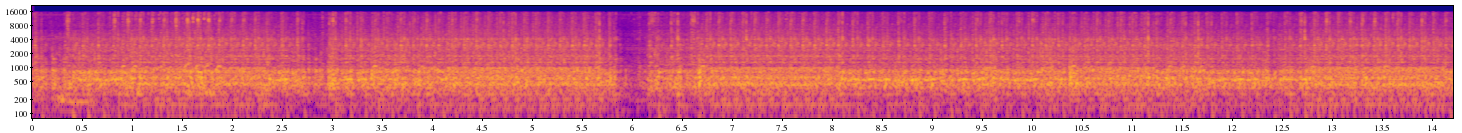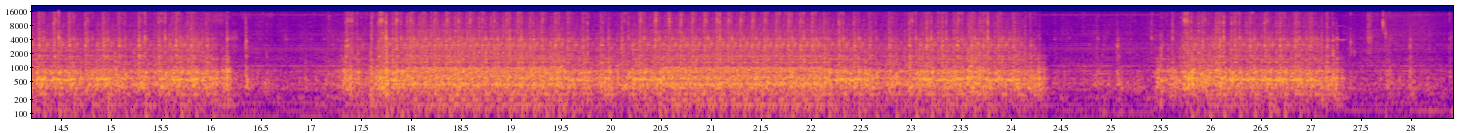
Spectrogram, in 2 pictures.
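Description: Janome Continental M8 sewing machine stitching fast in free-motion quilting under its Accurate Stitch Regulator, which sets the stitch speed by how fast the fabric is moved. The stitching drops off three times, briefly about six seconds in and for a second or so around sixteen and twenty-four seconds in: the machine slows to a crawl whenever the fabric stops moving.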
